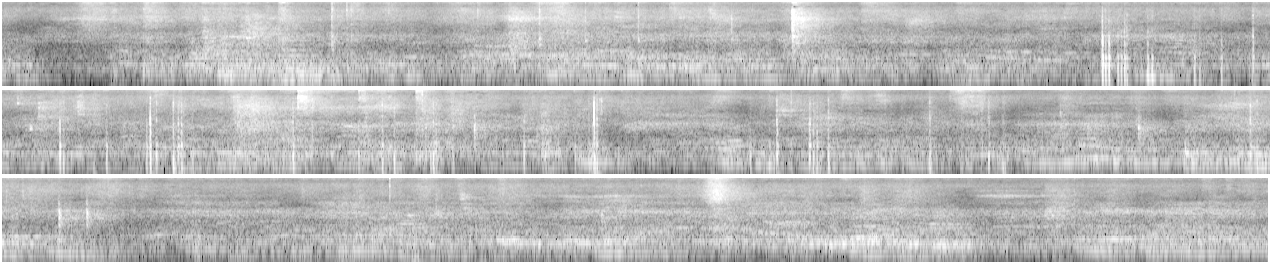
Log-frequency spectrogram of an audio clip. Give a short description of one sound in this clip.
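Chalk scratches and taps on a hard board.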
